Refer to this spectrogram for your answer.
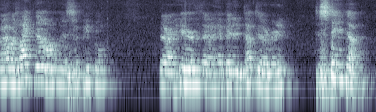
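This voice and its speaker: A man speaks at a fairly slow pace and a high pitch, with long, frequent pauses and fairly even intonation. Audible room echo and noticeable background noise are present. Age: 60s. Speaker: retired teacher, hall of fame committee member. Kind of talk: ceremony speech.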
